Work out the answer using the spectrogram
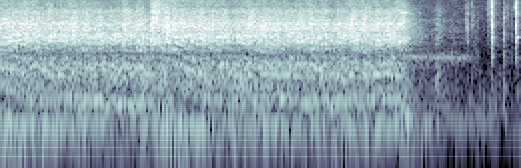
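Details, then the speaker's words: Shop truck just after timing chain and intake job, smog parts not reinstalled: about three seconds of cranking with irregular pops, firing on one or two cylinders, no start; owner suspects too much ignition timing. "I mean I'm not forgetting anything here am I obvious coils plugged in and stuff and I me it's popping on one or two something not doing what something's"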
